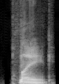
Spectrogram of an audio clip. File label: "plague", American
